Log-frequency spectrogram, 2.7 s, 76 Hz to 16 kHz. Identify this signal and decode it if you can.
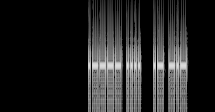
Morse code, heard as a keyed tone, about 50 wpm, 700 Hz. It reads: 1H AK
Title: Winter Field Day Exchanges Encore 50wpm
